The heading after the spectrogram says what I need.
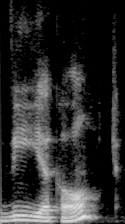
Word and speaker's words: vehicle: may have guessed that in vehicle we don't say the H sound it sounds more like vehicle but in vehicular we do say the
